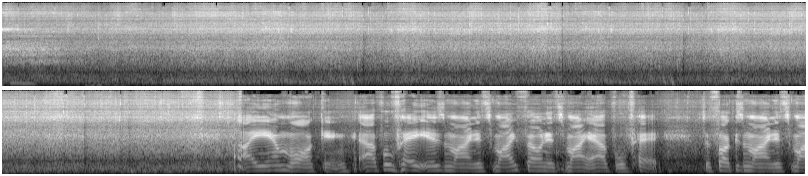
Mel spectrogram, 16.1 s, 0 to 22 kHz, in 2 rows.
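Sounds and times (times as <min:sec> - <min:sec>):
rain falling: 0:00.0 - 0:16.0.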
